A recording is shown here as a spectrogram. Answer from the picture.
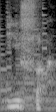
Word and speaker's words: Aoife: Okay, so according to Google, the pronunciation of the name is Aoife.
